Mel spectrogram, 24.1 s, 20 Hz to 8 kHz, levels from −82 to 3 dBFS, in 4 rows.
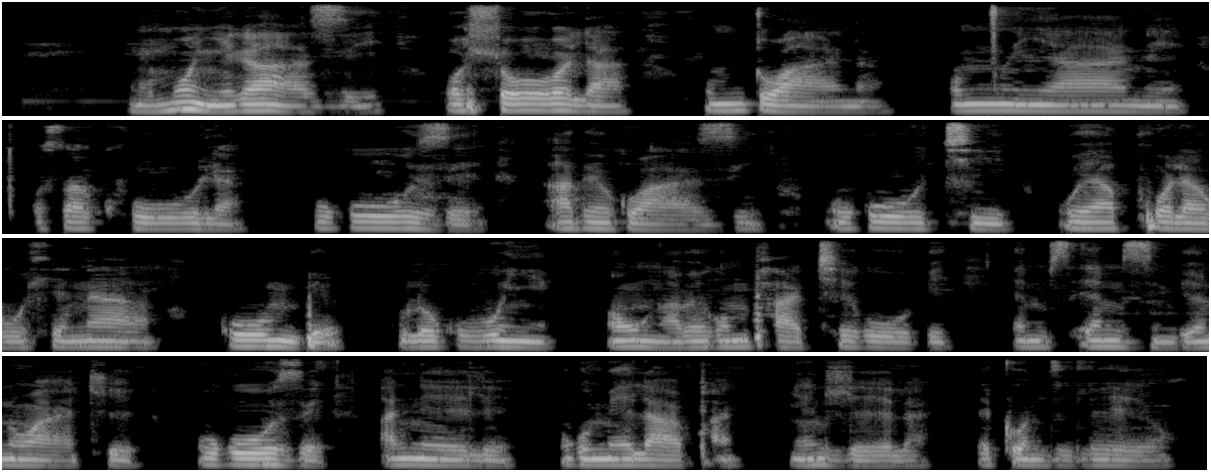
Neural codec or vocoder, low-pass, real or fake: none; 7.2 kHz; real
